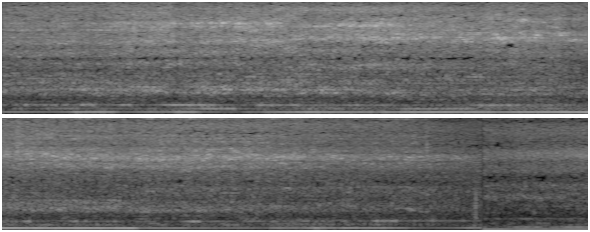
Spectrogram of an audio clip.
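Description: A heavy truck engine rumbles loudly as the truck drives past.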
